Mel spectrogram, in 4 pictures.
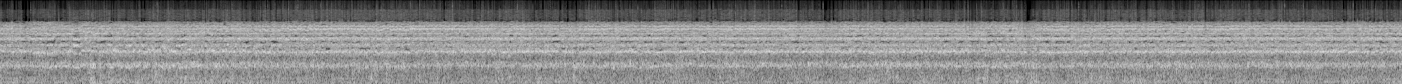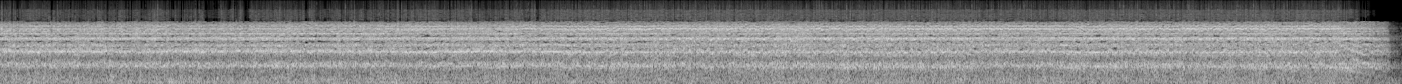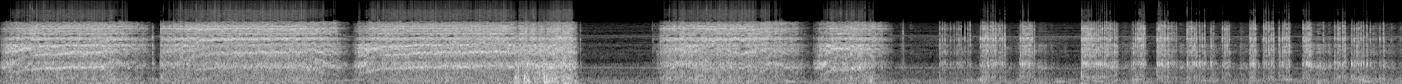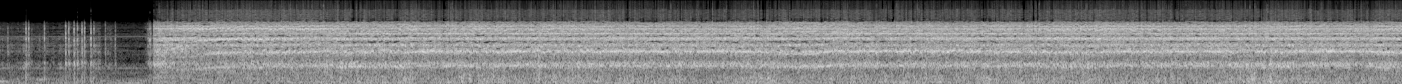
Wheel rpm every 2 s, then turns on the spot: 230, 220, 230, 230, 230, 230, 230, 230, 230, 230, 210, 210, 220, 160, 120, 140, 150, 90, 50, 20, 20, 20, 200, 230, 230, 230, 230, 230.
36-42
